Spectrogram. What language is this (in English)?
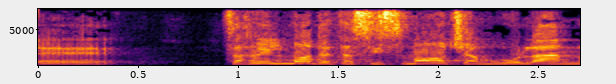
Hebrew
